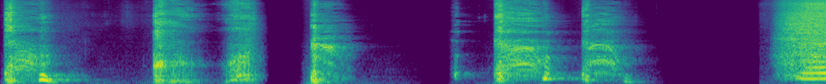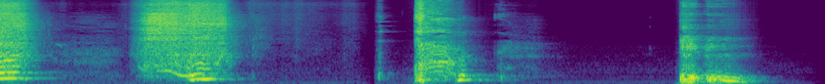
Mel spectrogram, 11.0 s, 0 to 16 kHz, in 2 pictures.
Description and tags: Noseblow, Cough, Throatclear
During a voice recording, I was a little ill and produced these disgusting and annoying sounds.
Recorded with a Zoom H2. Edited with Audacity.
Plaintext:
HTML:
